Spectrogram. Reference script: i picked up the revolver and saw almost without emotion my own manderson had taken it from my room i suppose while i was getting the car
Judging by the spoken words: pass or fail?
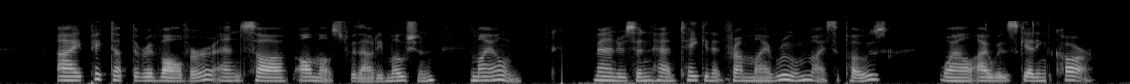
pass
